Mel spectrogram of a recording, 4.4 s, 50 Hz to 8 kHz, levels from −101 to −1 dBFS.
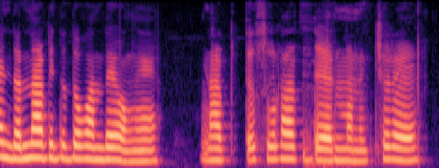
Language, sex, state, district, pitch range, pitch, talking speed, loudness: Chakma, female, Tripura, Unakoti, 195-225 Hz, 205 Hz, 95 wpm, -18 LUFS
